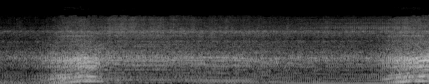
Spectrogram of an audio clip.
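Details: 60cc bicycle-kit two-stroke engine running on hydrogen through a hydrogen carburetor at standard ignition timing: revs with a rough, spitting note and backfires through carburetor and exhaust because the timing needs retarding.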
